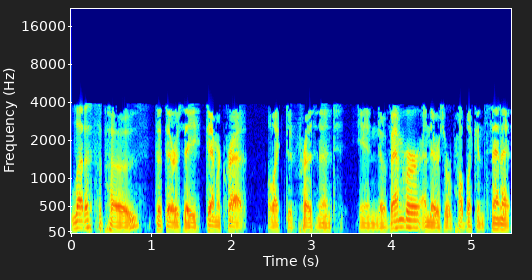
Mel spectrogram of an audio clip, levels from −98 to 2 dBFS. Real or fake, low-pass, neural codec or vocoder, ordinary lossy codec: real; 7.2 kHz; none; AAC, 16 kbps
